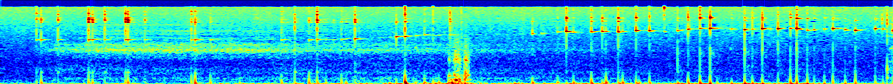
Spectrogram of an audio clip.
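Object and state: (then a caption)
Glass perfume bottle, partly filled. Short fingernails tap a square glass perfume bottle, partly full of amber liquid and with a black cap, while it is tilted in the hands. Many quick, light clicking taps carry a faint bright ringing tone that slowly rises in pitch, and a brief louder rustling burst occurs midway. The taps have a dull, thumpy body with almost no lingering ring.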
